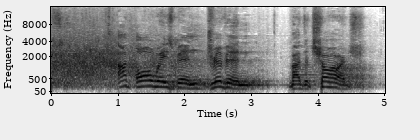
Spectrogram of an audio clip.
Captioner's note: applause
